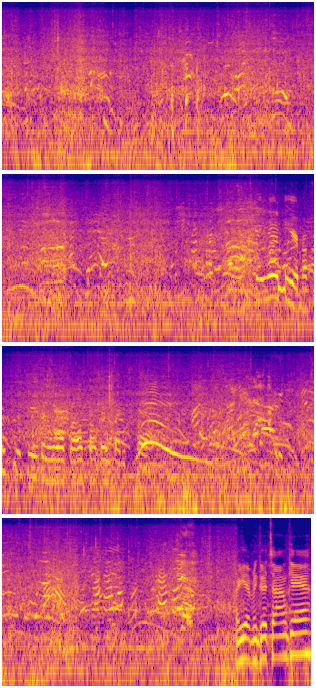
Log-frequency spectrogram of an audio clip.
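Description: Children talk and shout with animation close by.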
